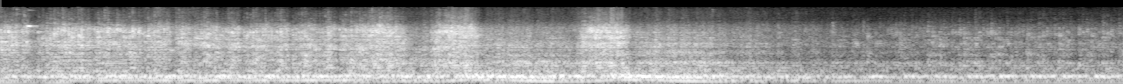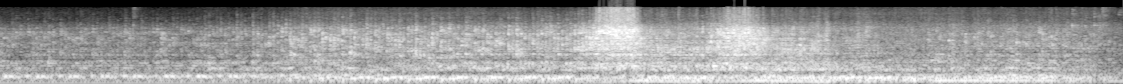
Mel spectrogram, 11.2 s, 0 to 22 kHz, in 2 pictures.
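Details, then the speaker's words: K10 Chevy 4x4 350 small block running with the stock exhaust removed before fitting headers and dual exhaust: loud raw V8 blips and falls back to a lumpy, tractor-like idle; open exhaust, not as bad as expected. "actually it doesn't sound too bad that's kind of funny restricted yeah exactly"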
